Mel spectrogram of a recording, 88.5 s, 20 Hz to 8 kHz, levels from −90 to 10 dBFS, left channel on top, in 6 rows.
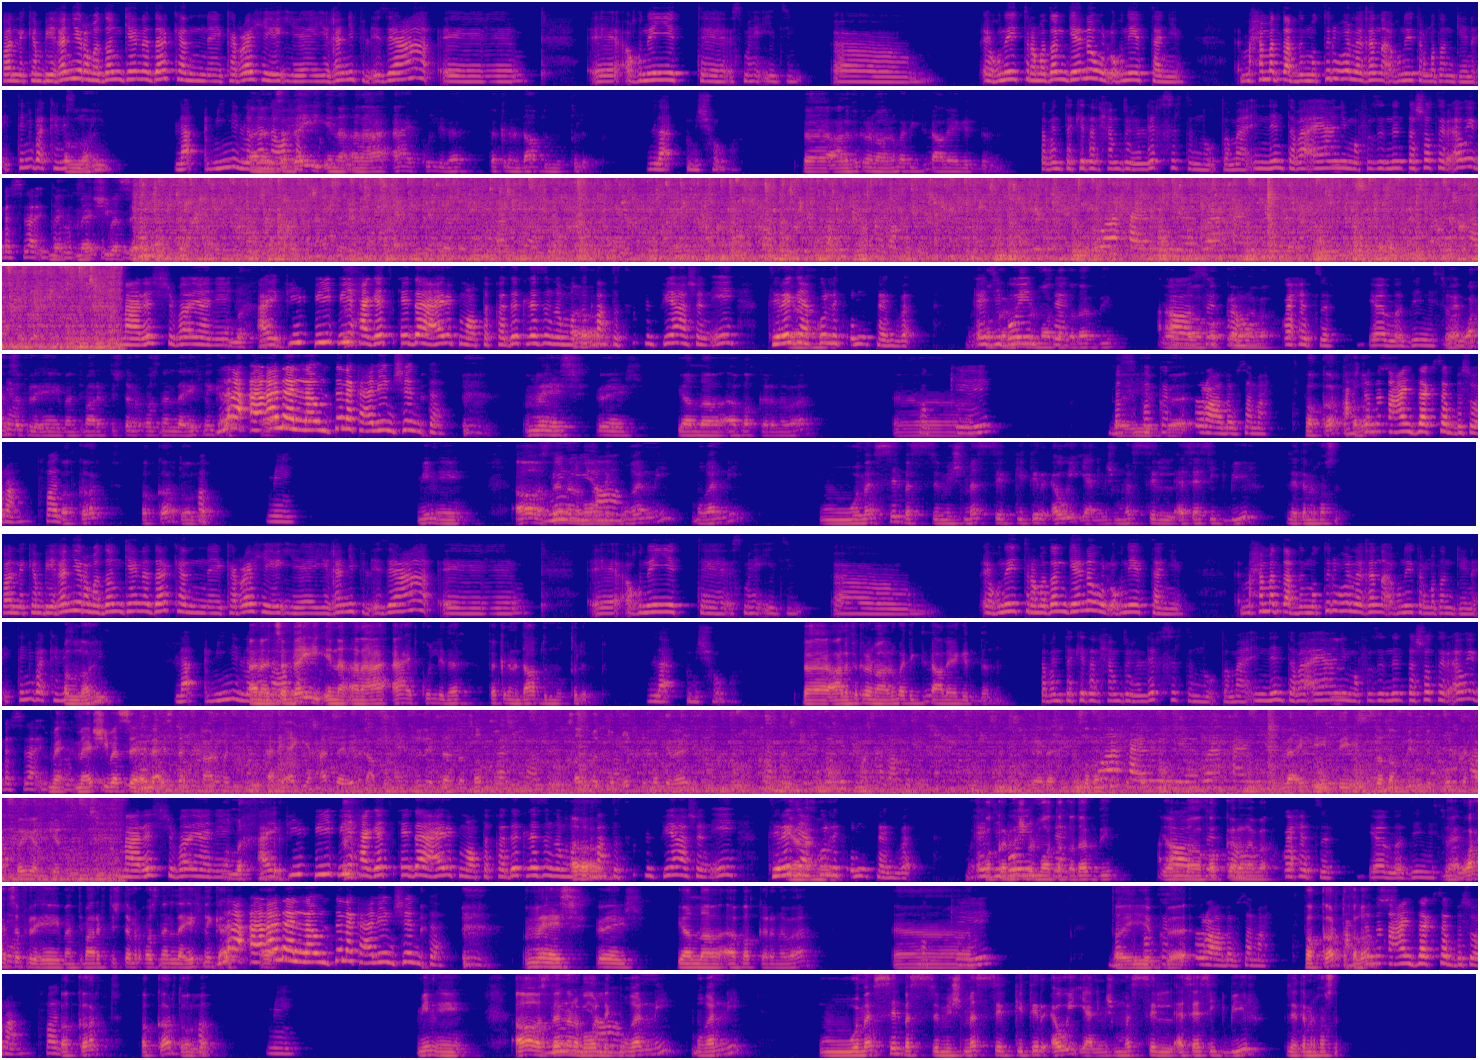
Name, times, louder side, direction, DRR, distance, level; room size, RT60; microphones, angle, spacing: voice 1, 0.0-5.2 5.9-8.0 8.3-9.2 9.8-11.8 12.4-15.8 16.5-17.6 21.2-22.0 25.2-26.3 26.6-30.2 34.4-35.2 35.6-35.8 37.1-38.8 40.5-42.3 42.6-44.4 45.4-46.6 46.8-50.3 50.7-51.6 52.0-53.4 54.0-54.9 55.9-56.8 57.1-57.6 58.0-58.9 61.2-63.5 68.2-68.3 68.6-68.9 70.1-70.5 71.0-71.7 72.5-74.4 76.5-76.7 79.2-80.0, left 2 dB, 10° left, 0.3 m, -34 dB
voice 2, 15.4-15.9 17.2-20.7 22.8-24.8 28.0-28.2 29.9-34.8 35.2-36.7 39.8-41.3 42.3-45.0 46.5-47.1 47.7-47.9 50.0-50.5 52.1-52.6 53.9-55.4 55.8-57.0 58.7-61.4 61.6-61.8 63.2-63.3 63.6-63.9 64.2-65.4 65.8-67.2 68.0-68.8 70.1-71.0 72.1-73.0 74.4-74.9 75.2-76.0 78.0-81.2 82.0-86.4 86.6-87.2, right 6 dB, 85° right, 0.4 m, -37 dB
sound 1, 30.8-45.5, left 8 dB, 85° left, 0.4 m, -31 dB
3.6 x 2.8 x 2.2 m
head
